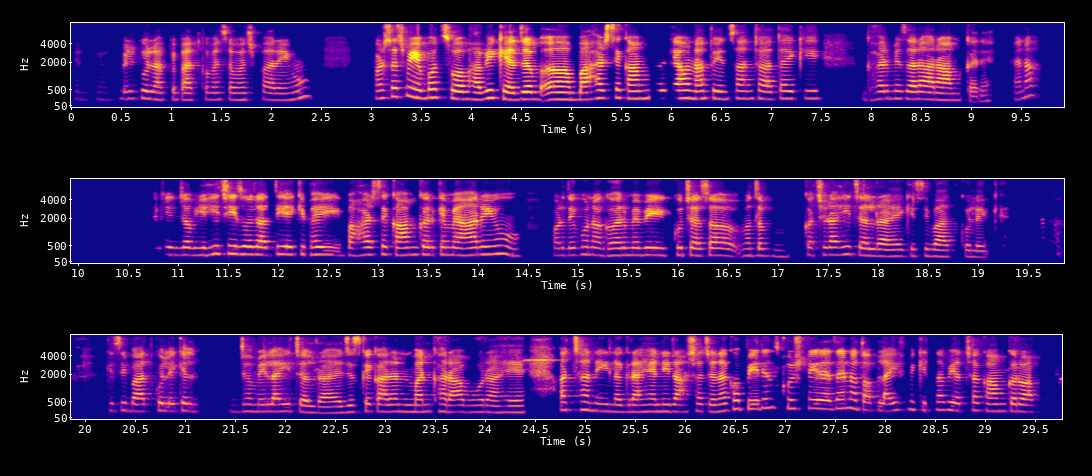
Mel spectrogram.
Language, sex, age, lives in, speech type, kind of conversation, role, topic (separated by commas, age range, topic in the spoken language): Hindi, female, 40-44, India, conversation, podcast, host, Parental expectations ke pressure se burnout se bachne ke real steps kya hain?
